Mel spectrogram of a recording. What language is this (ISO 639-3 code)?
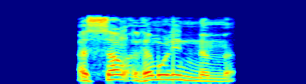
kab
